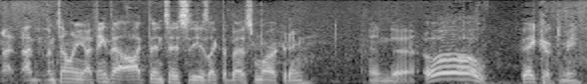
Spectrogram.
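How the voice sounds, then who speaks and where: Over noticeable background noise, a man with an American accent talks at a fairly quick pace with ordinary pitch variation. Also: medium pitch for a man. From Texas. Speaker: gaming streamer, military veteran. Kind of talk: casual live-stream gaming commentary. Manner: casual, halting with fillers.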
